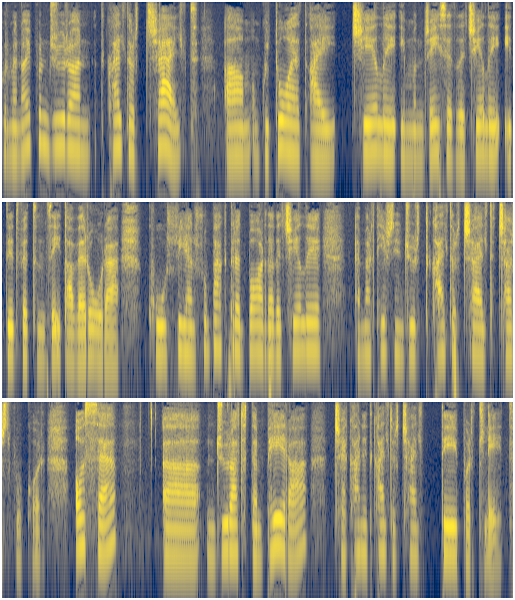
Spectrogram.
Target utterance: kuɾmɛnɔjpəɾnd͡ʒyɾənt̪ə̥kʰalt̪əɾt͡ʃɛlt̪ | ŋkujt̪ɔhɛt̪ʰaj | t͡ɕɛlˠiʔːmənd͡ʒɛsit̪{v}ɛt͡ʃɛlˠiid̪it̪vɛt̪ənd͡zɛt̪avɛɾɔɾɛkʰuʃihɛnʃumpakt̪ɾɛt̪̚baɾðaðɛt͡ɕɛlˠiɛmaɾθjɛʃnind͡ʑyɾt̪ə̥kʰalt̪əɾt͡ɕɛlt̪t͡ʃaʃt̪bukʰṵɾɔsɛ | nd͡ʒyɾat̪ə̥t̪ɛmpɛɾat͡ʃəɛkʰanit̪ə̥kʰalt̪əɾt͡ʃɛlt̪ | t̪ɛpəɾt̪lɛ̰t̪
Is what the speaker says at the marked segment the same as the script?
no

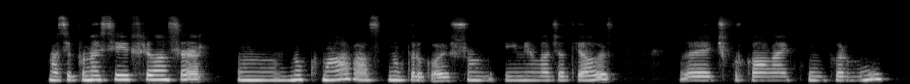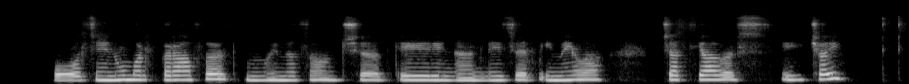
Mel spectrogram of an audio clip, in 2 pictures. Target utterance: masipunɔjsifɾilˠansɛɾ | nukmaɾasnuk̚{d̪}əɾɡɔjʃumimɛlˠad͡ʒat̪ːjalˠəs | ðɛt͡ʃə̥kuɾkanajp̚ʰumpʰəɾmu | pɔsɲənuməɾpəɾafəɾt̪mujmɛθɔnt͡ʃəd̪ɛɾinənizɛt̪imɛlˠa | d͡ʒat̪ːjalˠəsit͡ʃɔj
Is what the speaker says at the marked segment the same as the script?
yes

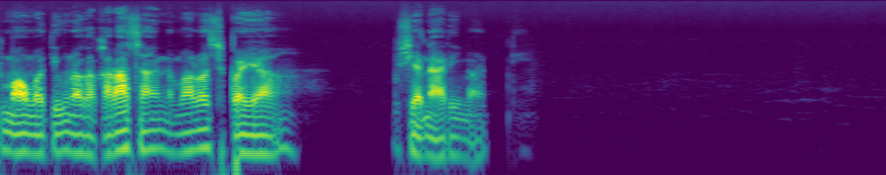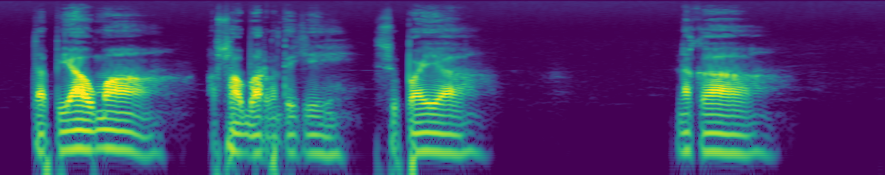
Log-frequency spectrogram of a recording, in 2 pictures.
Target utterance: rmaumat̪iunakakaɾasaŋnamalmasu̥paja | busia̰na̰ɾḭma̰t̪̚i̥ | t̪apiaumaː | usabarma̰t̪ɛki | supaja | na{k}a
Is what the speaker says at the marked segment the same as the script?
yes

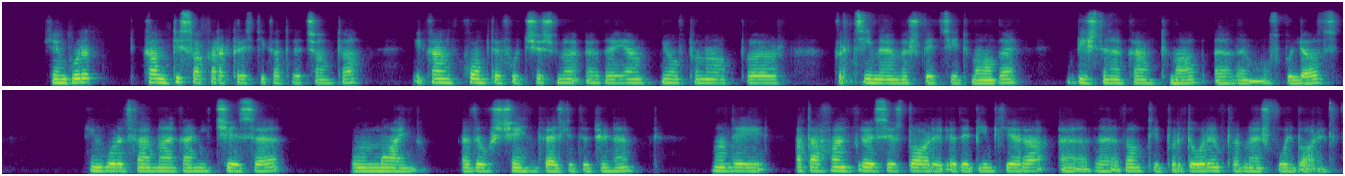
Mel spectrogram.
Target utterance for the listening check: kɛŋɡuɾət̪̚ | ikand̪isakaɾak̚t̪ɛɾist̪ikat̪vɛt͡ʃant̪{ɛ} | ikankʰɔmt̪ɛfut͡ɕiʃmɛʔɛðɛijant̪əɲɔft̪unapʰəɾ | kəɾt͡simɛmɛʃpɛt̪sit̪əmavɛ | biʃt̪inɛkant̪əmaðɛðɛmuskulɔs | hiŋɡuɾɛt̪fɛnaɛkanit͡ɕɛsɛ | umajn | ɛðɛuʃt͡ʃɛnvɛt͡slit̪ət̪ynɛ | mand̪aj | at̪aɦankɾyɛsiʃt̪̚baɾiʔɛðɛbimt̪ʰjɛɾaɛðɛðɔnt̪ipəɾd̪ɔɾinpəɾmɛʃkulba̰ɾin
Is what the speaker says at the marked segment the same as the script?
no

